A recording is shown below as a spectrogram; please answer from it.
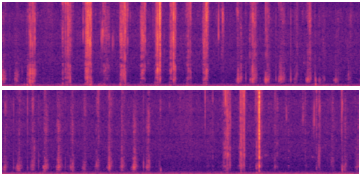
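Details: Close, dry crunching clicks come in quick irregular bursts, like something small nibbling through crisp food. A steady low hum runs underneath throughout, and there are no calls or voices.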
